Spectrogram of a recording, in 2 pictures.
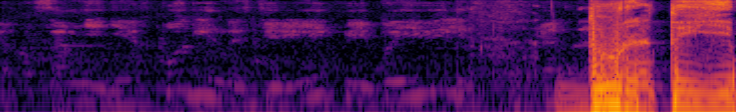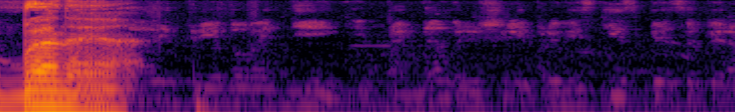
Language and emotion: Russian, angry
